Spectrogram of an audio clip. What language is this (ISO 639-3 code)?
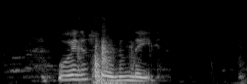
tur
